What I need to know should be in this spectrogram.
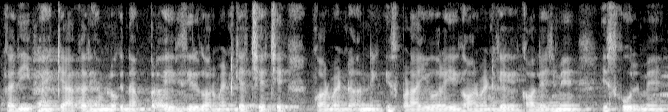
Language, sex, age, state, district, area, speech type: Hindi, male, 18-30, Uttar Pradesh, Bhadohi, urban, spontaneous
